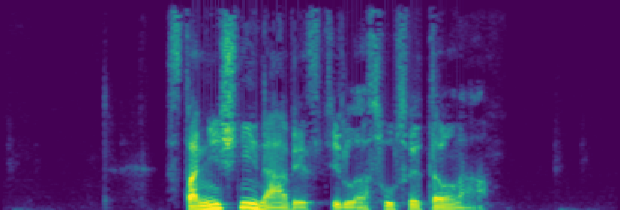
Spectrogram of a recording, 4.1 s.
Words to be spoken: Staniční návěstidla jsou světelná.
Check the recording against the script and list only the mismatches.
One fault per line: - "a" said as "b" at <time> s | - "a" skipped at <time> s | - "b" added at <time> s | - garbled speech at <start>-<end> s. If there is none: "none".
none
